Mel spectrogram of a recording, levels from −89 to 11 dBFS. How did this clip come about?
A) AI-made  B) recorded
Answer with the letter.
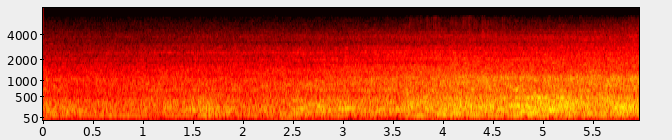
B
